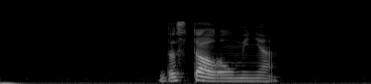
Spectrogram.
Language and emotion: Russian, angry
